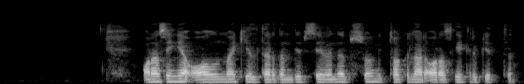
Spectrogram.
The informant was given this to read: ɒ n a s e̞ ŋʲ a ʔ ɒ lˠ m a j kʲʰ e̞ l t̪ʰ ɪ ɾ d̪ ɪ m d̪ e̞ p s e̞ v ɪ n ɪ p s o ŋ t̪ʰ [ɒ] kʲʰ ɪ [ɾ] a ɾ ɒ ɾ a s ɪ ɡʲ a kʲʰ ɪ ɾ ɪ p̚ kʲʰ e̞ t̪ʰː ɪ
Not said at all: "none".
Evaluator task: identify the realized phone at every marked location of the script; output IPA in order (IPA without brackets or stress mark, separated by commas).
ɒ, l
